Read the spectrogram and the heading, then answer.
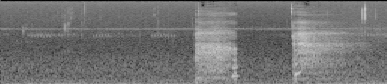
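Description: A soft, breathy yawn made in two short airy bursts over a quiet background hiss with no talking.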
